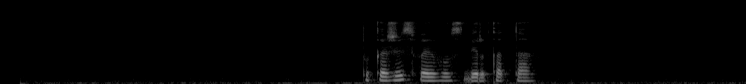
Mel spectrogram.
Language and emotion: Russian, neutral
